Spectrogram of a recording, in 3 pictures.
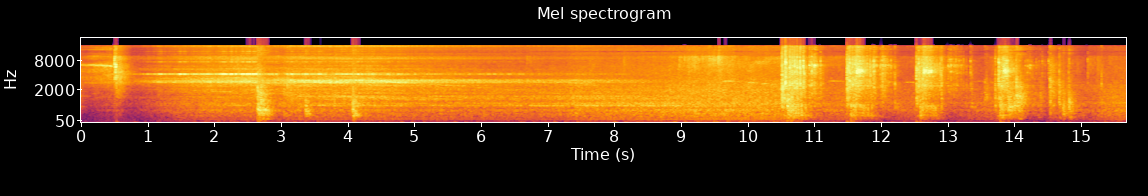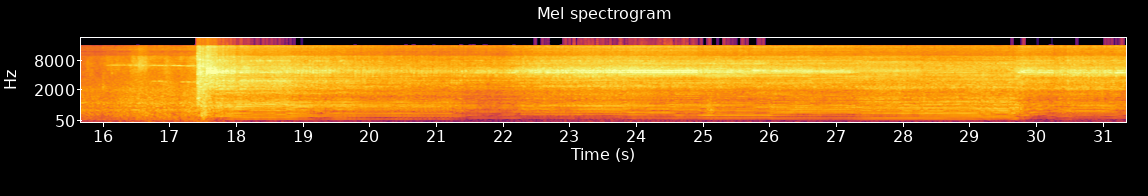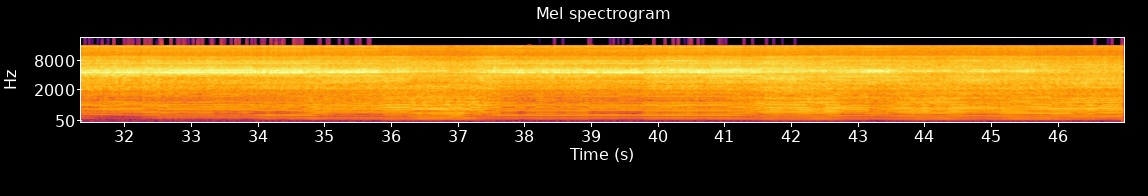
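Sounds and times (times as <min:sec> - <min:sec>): small engine running unevenly: 0:17.4 - 0:47.0.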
